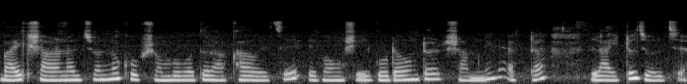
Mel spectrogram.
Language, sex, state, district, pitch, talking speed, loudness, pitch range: Bengali, female, West Bengal, Kolkata, 205 Hz, 130 wpm, -16 LUFS, 195-230 Hz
